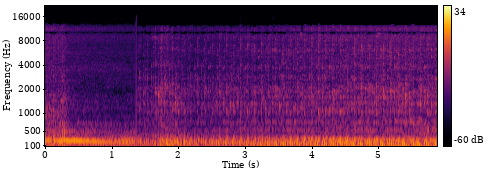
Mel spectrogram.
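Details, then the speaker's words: 1996 Ford Escort stock engine before removal for K24 swap: very loud, uneven chugging with clattery beat after a quick rev, like an old tractor; old tired motor running rough, cause unknown. "this thing is hilarious it sounds like a trap tractor is so loud and it runs so rough sounds like an old tractor"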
